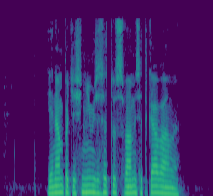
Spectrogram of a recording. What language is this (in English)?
Czech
